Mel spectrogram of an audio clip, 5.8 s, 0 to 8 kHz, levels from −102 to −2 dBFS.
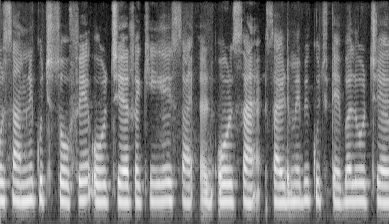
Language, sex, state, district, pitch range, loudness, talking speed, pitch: Hindi, female, Punjab, Kapurthala, 195-210 Hz, -17 LUFS, 195 wpm, 200 Hz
